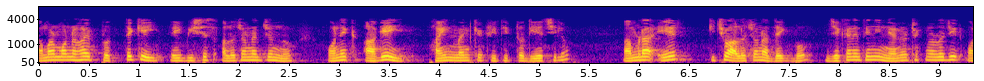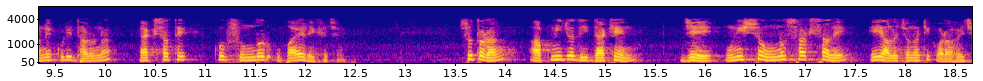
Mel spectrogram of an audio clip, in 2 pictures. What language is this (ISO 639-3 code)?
ben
